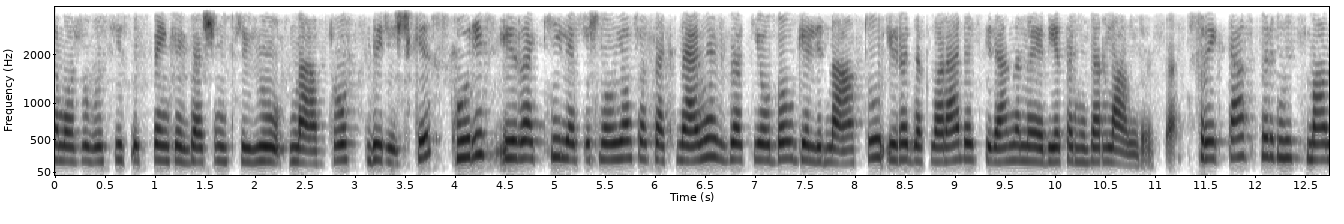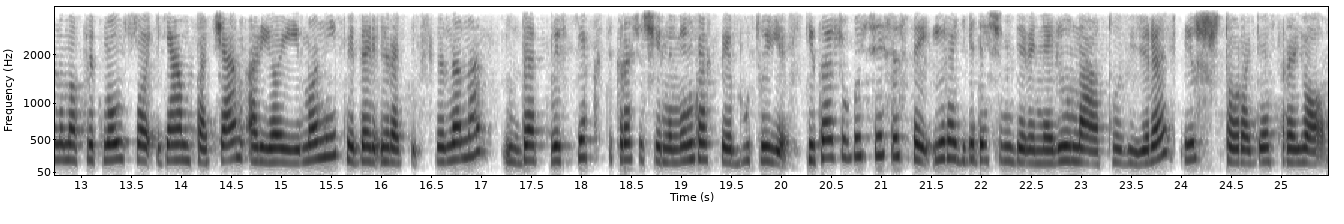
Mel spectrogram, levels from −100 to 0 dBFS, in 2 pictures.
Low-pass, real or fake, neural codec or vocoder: 3.6 kHz; fake; codec, 16 kHz, 4 kbps, X-Codec, WavLM features, trained on Multilingual LibriSpeech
